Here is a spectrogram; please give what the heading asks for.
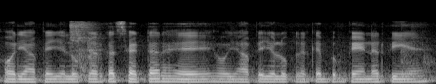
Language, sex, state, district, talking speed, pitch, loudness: Hindi, male, Uttar Pradesh, Lalitpur, 235 wpm, 125 Hz, -19 LUFS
